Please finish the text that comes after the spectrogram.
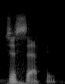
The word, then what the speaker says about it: Giuseppe: Let me know if I'm pronouncing this correctly. Giuseppe? Yeah. Giuseppe.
